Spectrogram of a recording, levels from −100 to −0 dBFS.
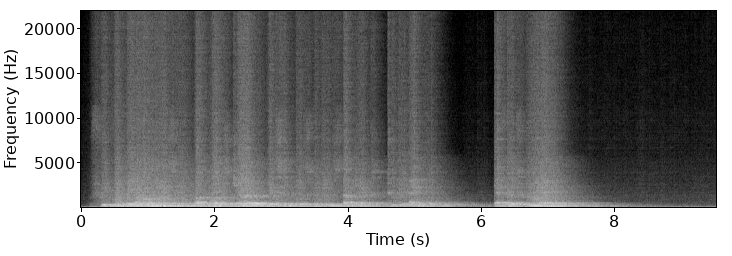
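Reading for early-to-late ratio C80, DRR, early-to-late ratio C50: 1.0 dB, -6.5 dB, -0.5 dB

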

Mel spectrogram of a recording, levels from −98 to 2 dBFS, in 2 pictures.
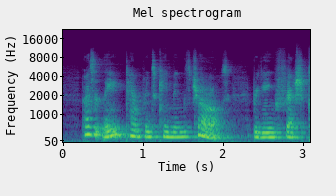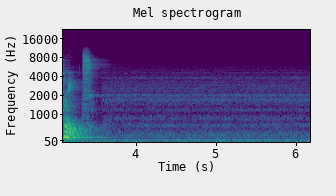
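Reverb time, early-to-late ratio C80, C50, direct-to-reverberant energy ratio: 0.50 s, 18.0 dB, 13.0 dB, 0.5 dB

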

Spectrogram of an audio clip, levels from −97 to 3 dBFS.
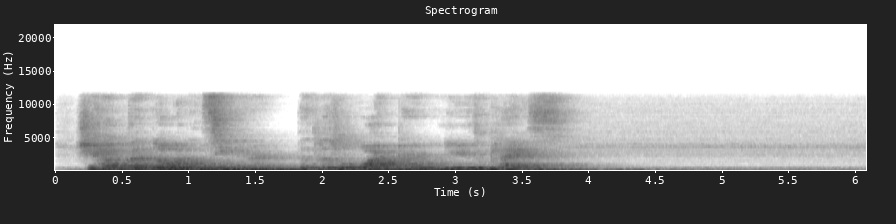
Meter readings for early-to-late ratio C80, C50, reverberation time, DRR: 1.5 dB, -1.0 dB, 1.6 s, -11.0 dB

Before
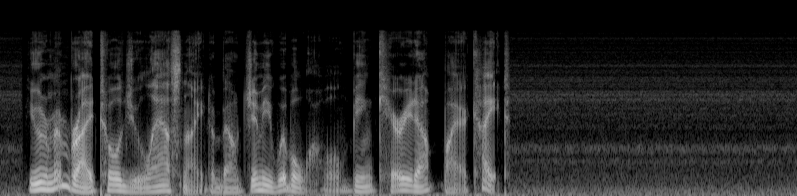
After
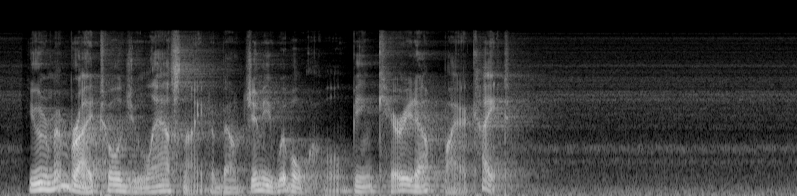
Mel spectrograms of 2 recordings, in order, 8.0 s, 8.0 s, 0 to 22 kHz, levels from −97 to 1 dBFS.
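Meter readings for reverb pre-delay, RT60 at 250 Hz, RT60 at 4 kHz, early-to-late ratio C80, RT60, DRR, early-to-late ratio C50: 30 ms, 1.3 s, 1.3 s, 13.5 dB, 1.3 s, 10.5 dB, 12.0 dB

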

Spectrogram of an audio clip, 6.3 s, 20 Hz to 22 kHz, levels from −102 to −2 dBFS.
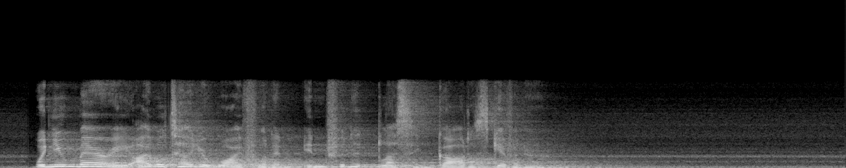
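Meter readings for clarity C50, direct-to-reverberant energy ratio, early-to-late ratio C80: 8.5 dB, 8.0 dB, 9.5 dB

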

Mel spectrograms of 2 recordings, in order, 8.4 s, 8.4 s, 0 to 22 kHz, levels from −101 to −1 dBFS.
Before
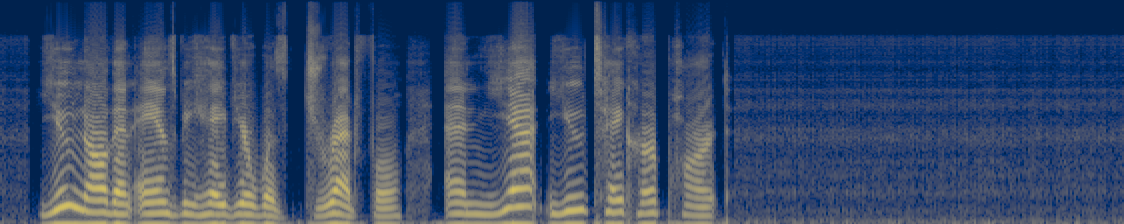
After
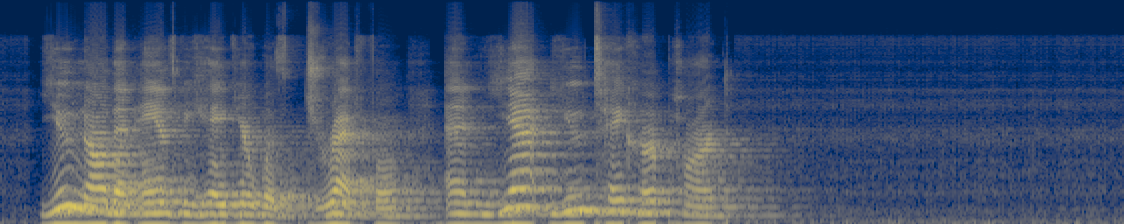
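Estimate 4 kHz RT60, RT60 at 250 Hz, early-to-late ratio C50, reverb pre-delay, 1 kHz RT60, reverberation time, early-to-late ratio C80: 1.0 s, 1.6 s, 8.5 dB, 3 ms, 1.3 s, 1.4 s, 10.0 dB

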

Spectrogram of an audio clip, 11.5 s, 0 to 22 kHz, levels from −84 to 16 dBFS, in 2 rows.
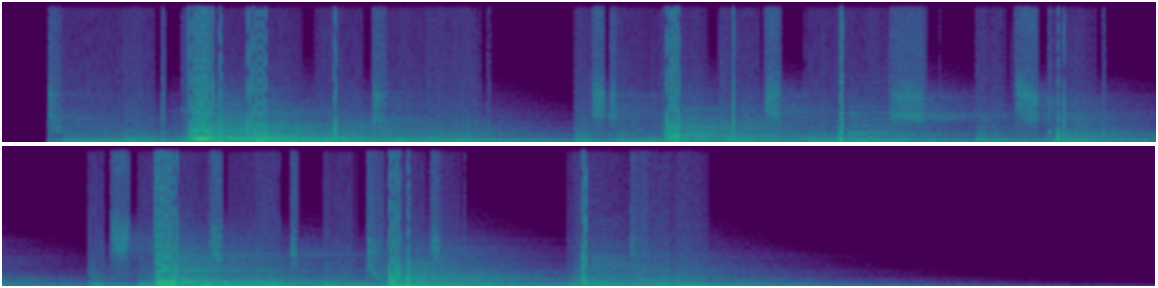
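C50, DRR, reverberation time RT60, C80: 2.5 dB, 2.0 dB, 2.9 s, 3.5 dB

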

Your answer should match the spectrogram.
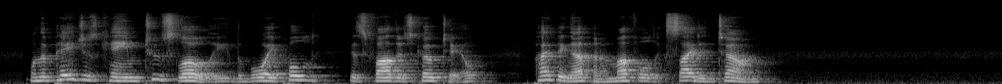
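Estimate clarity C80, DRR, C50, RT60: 13.5 dB, 6.0 dB, 10.0 dB, 0.60 s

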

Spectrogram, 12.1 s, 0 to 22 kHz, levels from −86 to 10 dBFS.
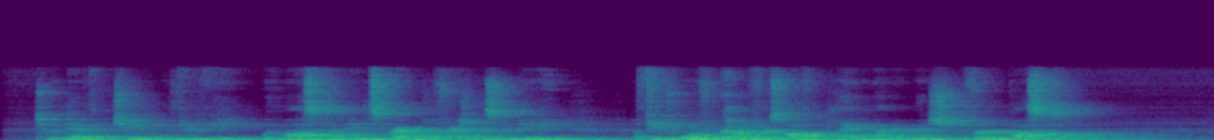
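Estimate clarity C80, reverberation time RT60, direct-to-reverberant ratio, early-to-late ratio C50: -2.5 dB, 2.9 s, -17.5 dB, -5.5 dB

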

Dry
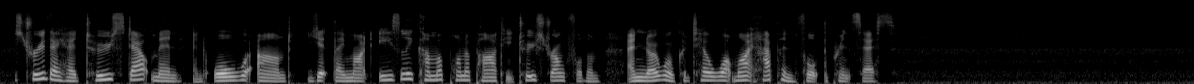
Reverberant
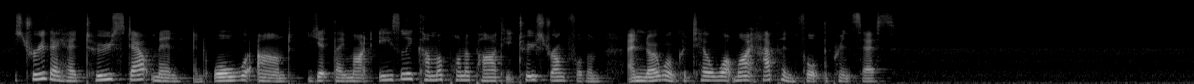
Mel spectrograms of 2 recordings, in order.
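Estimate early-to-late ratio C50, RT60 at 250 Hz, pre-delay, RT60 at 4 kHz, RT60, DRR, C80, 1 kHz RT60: 20.5 dB, 0.50 s, 3 ms, 0.45 s, 0.40 s, 11.5 dB, 26.0 dB, 0.40 s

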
